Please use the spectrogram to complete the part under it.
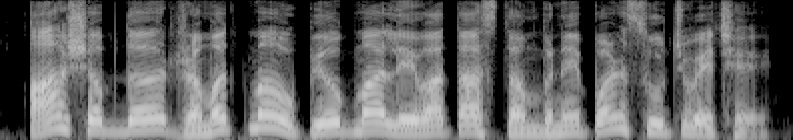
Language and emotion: Gujarati, neutral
